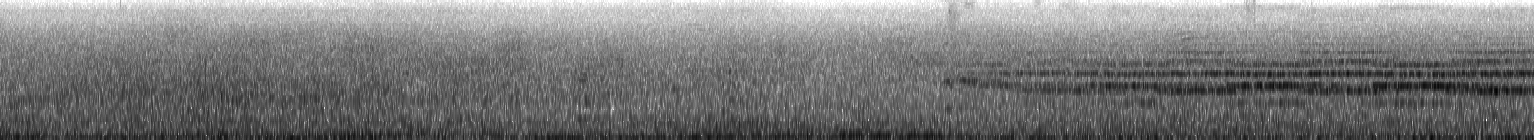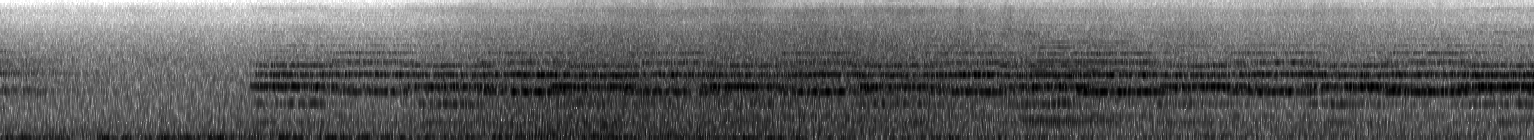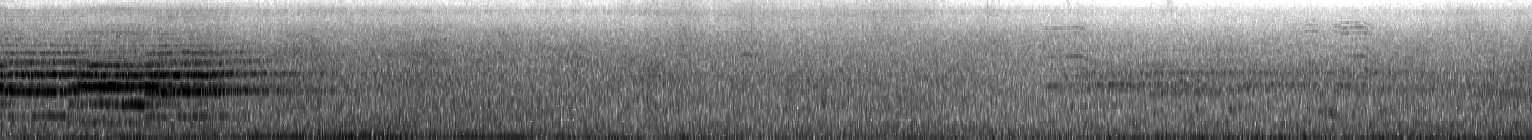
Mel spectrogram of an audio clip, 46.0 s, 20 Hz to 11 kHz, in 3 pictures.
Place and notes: Nauener Platz, Wedding, Berlin, Deutschland - 2013-01-03 Nauener Platz, Berlin - Noise Barrier
Nauener Platz in Berlin was recently remodeled and reconstructed by urban planners and acousticians in order to improve its ambiance – with special regard to its sonic properties. One of the outcomes of this project is a middle-sized noise barrier (gabion wall) reducing the crossroads’ traffic noise on the playground by 3 dB. Starting below the noise barrier, I lifted the microphone over the wall while recording and dropped it below again.
Berlin, Germany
